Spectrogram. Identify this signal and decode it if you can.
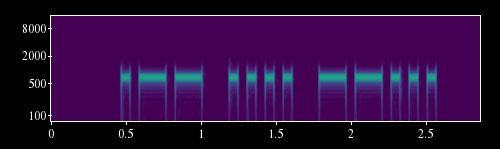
Morse code, heard as a keyed tone, about 21 wpm, 700 Hz. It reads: WH7
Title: USA Call Sign Prefixes - 20wpm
